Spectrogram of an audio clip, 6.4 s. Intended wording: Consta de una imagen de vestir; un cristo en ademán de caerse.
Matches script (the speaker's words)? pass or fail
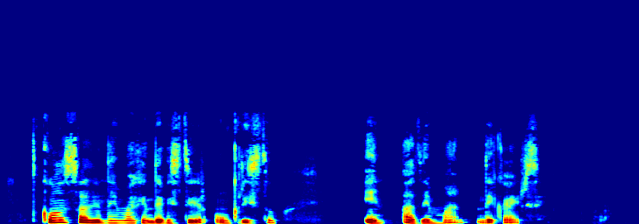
pass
